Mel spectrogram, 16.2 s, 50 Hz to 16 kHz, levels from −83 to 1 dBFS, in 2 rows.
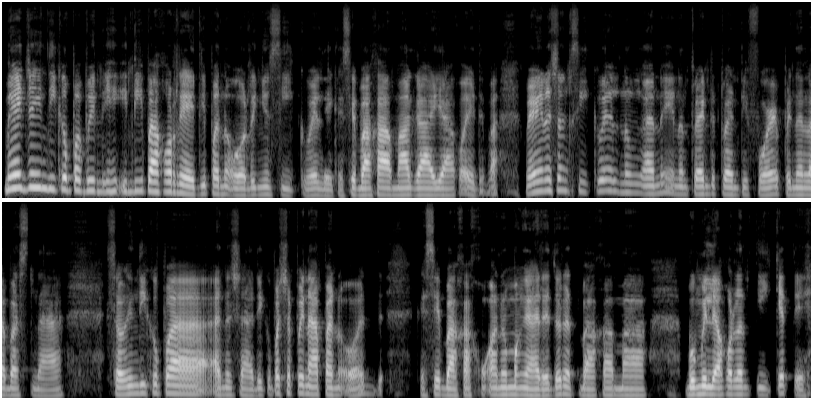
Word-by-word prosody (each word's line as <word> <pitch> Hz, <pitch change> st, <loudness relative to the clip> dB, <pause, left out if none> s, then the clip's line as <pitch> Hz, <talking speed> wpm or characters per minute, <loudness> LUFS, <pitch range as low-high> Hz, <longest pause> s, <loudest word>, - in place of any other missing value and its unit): medyo 245 Hz, +2 st, +5 dB
hindi 240 Hz, -3 st, +2 dB
ko 220 Hz, -1 st, +1 dB
pa 205 Hz, -, +3 dB
bini 190 Hz, -1 st, -3 dB
hindi 190 Hz, +2 st, -5 dB
pa 185 Hz, -2 st, +7 dB
ako 180 Hz, 0 st, +2 dB
ready 145 Hz, -3 st, +3 dB
panoorin 125 Hz, -3 st, -1 dB
yung 130 Hz, -, -8 dB
sequel 115 Hz, 0 st, -6 dB
eh, 110 Hz, -, -8 dB
kasi 105 Hz, -, -11 dB
baka 120 Hz, +1 st, +5 dB
magaya 120 Hz, -1 st, +2 dB
ko -, -, -5 dB
eh -, -, -1 dB
di -, -, -14 dB
ba. -, -, -4 dB, 0.3 s
Meron 185 Hz, +5 st, +3 dB
siyang 205 Hz, 0 st, -5 dB
sequel 190 Hz, +1 st, -6 dB
no'ng 165 Hz, -1 st, -8 dB
ano 145 Hz, +2 st, 0 dB
eh, -, -, -5 dB
no'ng 135 Hz, -1 st, -6 dB
2024 130 Hz, -1 st, -2 dB
pinalabas 125 Hz, -2 st, -2 dB
na. 105 Hz, +1 st, -6 dB, 0.4 s
So, 130 Hz, -1 st, +2 dB
hindi 150 Hz, +1 st, -2 dB
ko 160 Hz, -, -3 dB
pa 70 Hz, -, +5 dB
ano 125 Hz, -, -1 dB
siya, 115 Hz, -2 st, -5 dB
hindi 120 Hz, -, -5 dB
ko -, -, -13 dB
pa 150 Hz, -, 0 dB
siya 155 Hz, -, -4 dB
pinapanood 130 Hz, -, 0 dB, 0.3 s
kasi 115 Hz, +4 st, -4 dB
baka 115 Hz, -2 st, +3 dB
kung -, -, -10 dB
anong 130 Hz, +1 st, 0 dB
mangyari 115 Hz, -2 st, +3 dB
do'n 135 Hz, +3 st, 0 dB
at -, -, -26 dB
baka 115 Hz, +1 st, -2 dB
ma 115 Hz, 0 st, -3 dB, 0.4 s
bumili 135 Hz, +1 st, +5 dB
ako 135 Hz, +1 st, +1 dB
ng 130 Hz, -, -13 dB
ticket 150 Hz, +5 st, -3 dB
eh 105 Hz, -, -7 dB
130 Hz, 205 wpm, -23 LUFS, 120-155 Hz, 0.4 s, pa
